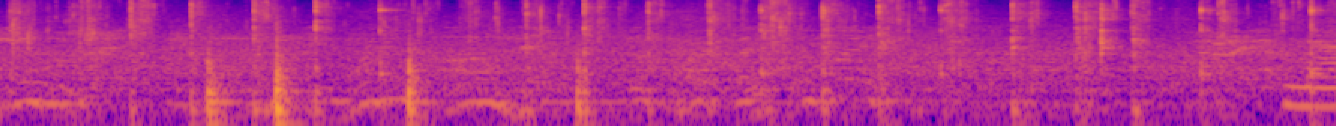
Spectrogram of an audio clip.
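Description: A spoon scrapes and knocks against a bowl while butter is creamed for oatmeal cookies, a fast rhythmic run of rasping strokes and clinks, close and fairly loud.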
